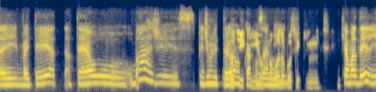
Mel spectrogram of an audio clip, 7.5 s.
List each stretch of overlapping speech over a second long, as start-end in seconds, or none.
4.4-6.0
